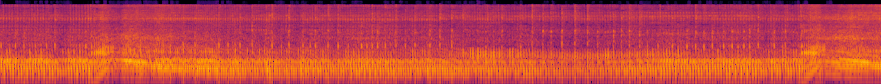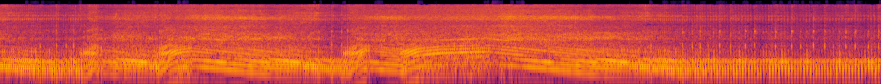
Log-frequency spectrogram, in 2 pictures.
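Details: Chainsaw after plug replacement and carburetor H/L retuning: cutting wood at full throttle, bogging briefly each cut then snapping back to a strong high scream.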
